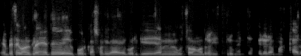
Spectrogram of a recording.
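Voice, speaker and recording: At a very fast pace, a man speaks at a medium pitch. His pitch variation is ordinary. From Spain, Cáceres (Extremadura). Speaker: professional clarinetist and teacher. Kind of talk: interview, casual chat.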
